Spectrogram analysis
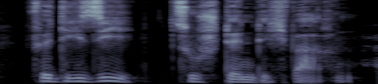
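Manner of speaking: usual speaking voice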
